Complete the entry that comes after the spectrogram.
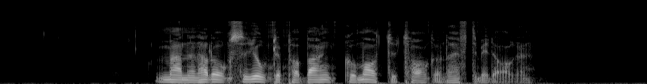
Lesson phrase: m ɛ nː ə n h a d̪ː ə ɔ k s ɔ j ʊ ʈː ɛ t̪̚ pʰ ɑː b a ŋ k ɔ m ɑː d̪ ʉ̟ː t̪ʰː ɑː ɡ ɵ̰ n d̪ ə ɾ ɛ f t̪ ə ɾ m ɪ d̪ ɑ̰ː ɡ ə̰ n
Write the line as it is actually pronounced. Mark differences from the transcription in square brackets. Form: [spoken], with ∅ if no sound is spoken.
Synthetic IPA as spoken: m [a] nː ə n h a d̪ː ə ɔ k s ɔ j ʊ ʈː ɛ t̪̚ pʰ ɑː b a ŋ k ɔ m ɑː [t̪] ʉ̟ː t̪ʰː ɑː ɡ ɵ̰ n d̪ ə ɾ ɛ f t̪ ə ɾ m ɪ d̪ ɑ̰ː ɡ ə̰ n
